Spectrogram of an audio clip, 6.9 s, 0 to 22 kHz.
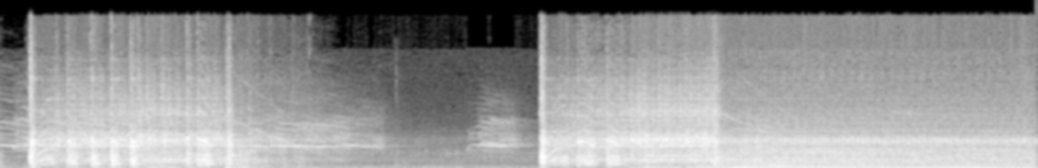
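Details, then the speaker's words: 2008 Toyota Corolla, cold start after new spark plugs; engine burns oil from infrequent oil changes; rhythmic cranking, then a busy idle with a light rattly clack on top, indicating internal engine wear. "well it starts out better than it did but you can hear the engine clacking that shows it's worn internally you're just gonna have to live with that"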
